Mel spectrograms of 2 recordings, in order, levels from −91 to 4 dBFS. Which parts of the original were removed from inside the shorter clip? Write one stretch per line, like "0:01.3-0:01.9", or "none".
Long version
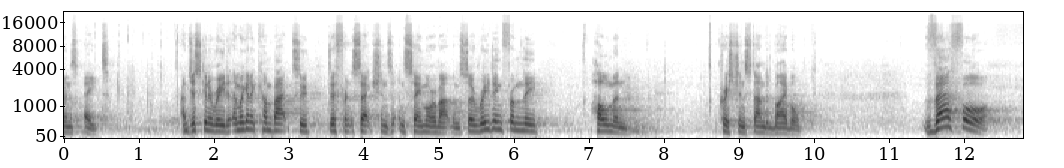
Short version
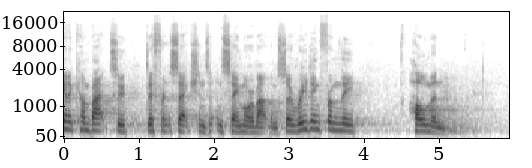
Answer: none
